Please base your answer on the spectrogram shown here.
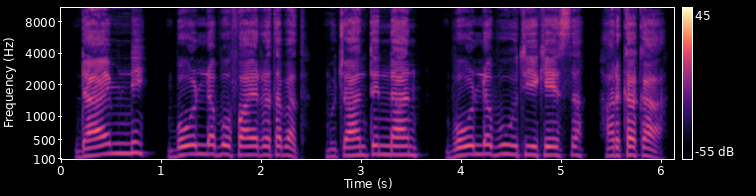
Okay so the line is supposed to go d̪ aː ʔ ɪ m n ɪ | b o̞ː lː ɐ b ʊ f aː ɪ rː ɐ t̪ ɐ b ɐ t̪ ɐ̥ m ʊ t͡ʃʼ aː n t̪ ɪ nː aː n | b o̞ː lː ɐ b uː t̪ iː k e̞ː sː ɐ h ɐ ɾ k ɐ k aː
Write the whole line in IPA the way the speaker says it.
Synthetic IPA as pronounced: d̪ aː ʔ ɪ m n ɪ | b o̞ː lː ɐ b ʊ f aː ɪ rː ɐ t̪ ɐ b ɐ t̪ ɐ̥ m ʊ t͡ʃʼ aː n t̪ ɪ nː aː n | b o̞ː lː ɐ b uː t̪ iː k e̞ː sː ɐ h ɐ ɾ k ɐ k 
